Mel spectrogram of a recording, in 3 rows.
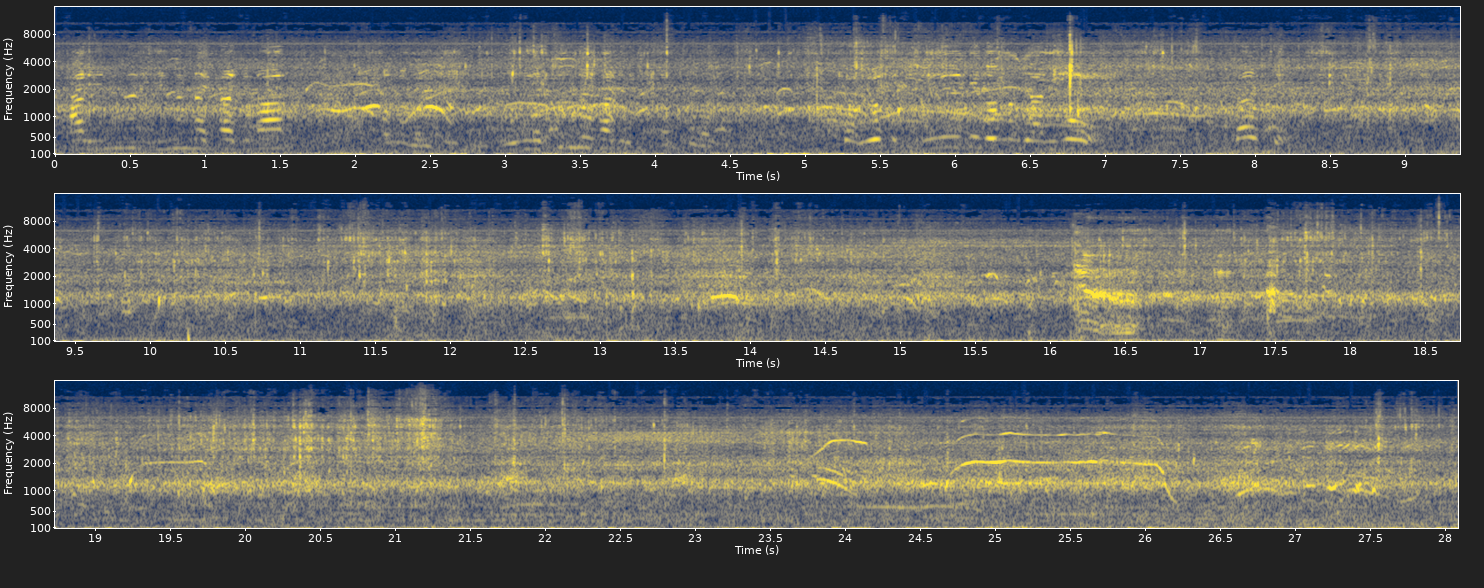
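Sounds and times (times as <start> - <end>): faint indistinct voices: 0.0 - 28.0
water lapping: 0.0 - 28.0
wind rumble on microphone: 0.0 - 28.0.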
